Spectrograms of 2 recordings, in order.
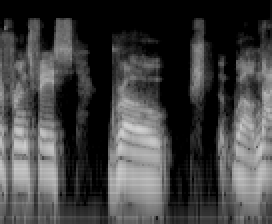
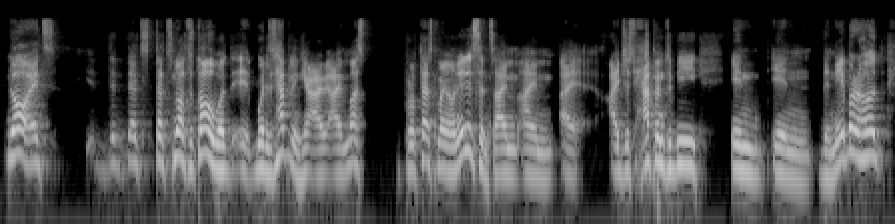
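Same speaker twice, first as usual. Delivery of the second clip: higher, stammering wealthy nobleman; flustered protesting nobleman; 4 semitones higher than usual. Acted. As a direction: protest innocence in a nervous stammer. Game master voices Rainier protesting.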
